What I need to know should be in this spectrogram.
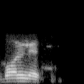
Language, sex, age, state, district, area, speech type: Urdu, male, 60+, Delhi, Central Delhi, urban, conversation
